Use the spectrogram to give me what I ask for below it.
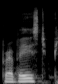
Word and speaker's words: Praboost: And you can reach out to me through Instagram and Twitter at Praboost. I know it's a weird name, but it's pronounced Praboost, P-R-A-B-O-O-S-T.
